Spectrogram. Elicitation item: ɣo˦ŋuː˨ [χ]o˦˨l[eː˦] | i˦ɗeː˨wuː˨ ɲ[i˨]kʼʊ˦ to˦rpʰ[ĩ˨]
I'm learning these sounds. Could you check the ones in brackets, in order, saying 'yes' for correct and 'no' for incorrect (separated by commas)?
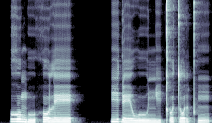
no, yes, yes, yes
